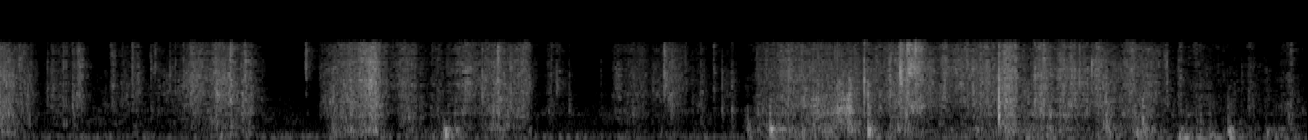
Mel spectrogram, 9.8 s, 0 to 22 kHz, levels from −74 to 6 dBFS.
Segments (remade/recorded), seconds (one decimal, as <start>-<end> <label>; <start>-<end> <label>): 0.0-5.6 remade; 5.6-6.4 recorded; 6.4-9.8 remade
